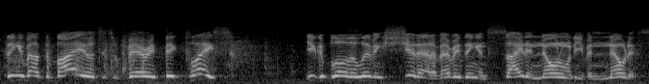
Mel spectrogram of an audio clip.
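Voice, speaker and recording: A man's voice: high voice, quick pace, close to an everyday voice. An actor playing a cynical American man testifying in a video game, frank, wry and blunt. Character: cynical, frank witness testifying about mob corruption. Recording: dull lo-fi audio, faint noise.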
